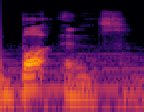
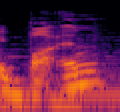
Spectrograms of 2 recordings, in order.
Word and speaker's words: button: So, what's up with the buttons? By the way, a lot of you guys get mad when I say button because there's obviously a T, but I don't pronounce the T because I don't want to say button.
